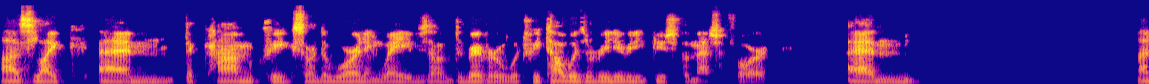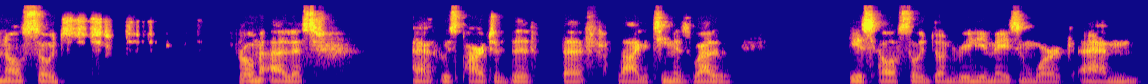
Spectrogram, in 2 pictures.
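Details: Adult man who stammers, talking about his own stammer; stammering (stuttering) with audible part-word and whole-word repetitions.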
